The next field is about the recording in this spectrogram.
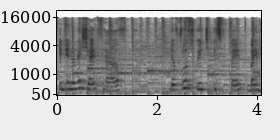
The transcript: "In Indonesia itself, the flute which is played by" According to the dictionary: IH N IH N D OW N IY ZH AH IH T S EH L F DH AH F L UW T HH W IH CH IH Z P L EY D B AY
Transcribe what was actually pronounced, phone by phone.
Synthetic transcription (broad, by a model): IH N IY N D OW N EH SH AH IH T S EH L F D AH F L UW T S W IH CH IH S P EY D B AY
